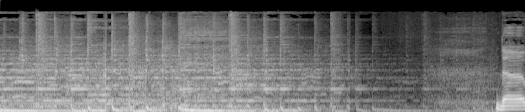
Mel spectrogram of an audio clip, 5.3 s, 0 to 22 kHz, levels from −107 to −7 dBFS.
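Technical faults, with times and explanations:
1.05–1.07 s and 3.49–3.51 s, compressed frames skipped: at each point the audio jumps forward by roughly a tenth of a second, with about four frames lost from the compressed stream, either absent from the file or rejected by the decoder as damaged. Each frame spans 23.2 ms, which fits 1024-sample frames at 44.1 kHz.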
